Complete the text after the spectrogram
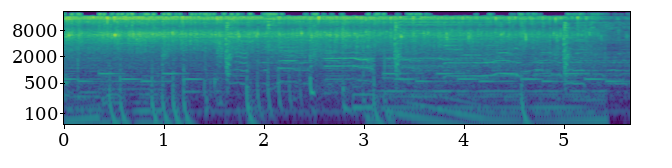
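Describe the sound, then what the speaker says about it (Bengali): Loud, bubbling sizzle of eggplant and chickpeas frying in oil close by, with scattered pops and utensil scrapes over a constant hiss. "ছোলা বেগুন ভাজা ভাজা করাই হয়ে গেছে"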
